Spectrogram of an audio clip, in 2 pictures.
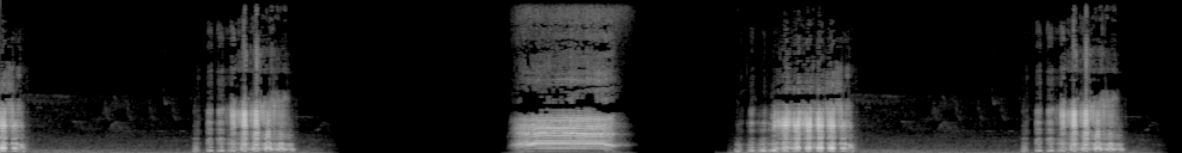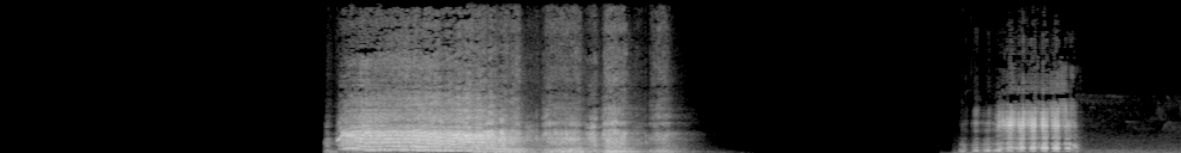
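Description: A goat bleats loudly in short, wavering cries.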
